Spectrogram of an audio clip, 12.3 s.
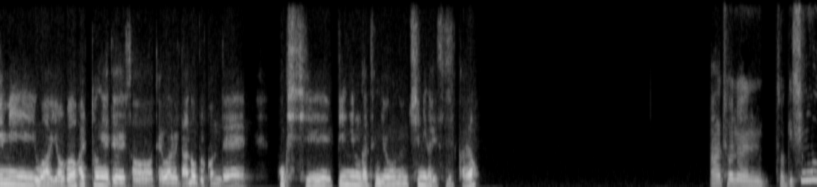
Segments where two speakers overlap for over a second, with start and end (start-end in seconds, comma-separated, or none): none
